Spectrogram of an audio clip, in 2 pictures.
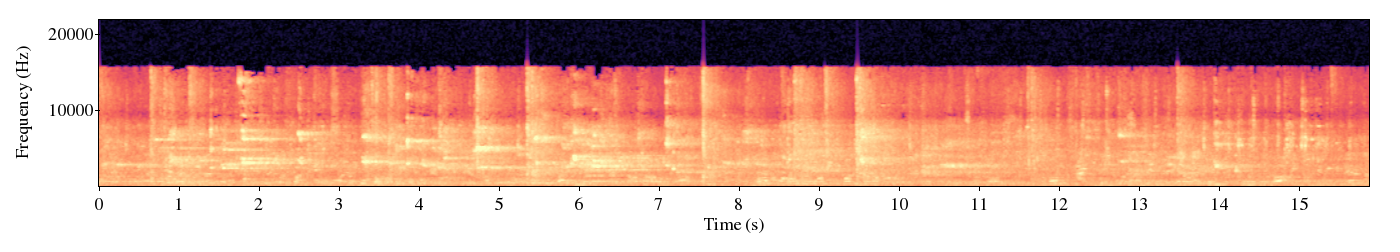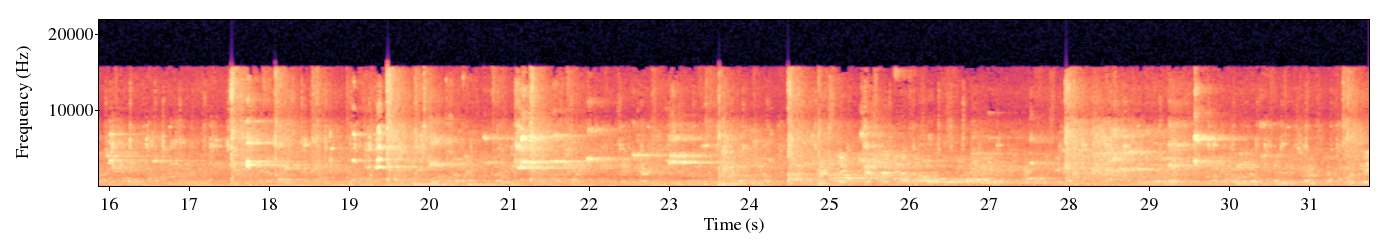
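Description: Sharp, irregular smacks of badminton rackets hitting shuttlecocks, echoing in a large sports hall, over a steady background of players' chatter.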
